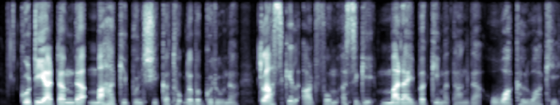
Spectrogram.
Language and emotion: Manipuri, neutral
